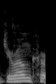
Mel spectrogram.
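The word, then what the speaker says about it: Jeroen Krabbé: Jerome Crabbe, and that's how you pronounce his name, Jerome Crabbe.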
